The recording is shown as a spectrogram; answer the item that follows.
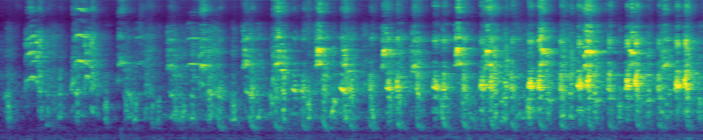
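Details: Chukar partridge calling in a fast series of harsh, broadband chuk notes, about two per second, growing louder and denser toward the end.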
